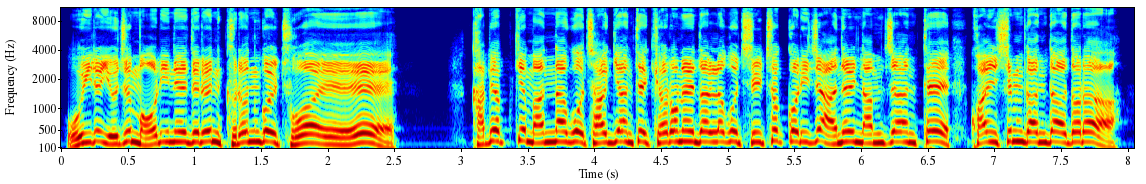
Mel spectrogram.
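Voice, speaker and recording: A man's voice: high-pitched, fairly quick, sharp tone, smooth, no room sound, clean studio sound. A man voicing an arrogant husband in his forties who mocks his wife and justifies his cheating. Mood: scornful. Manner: contemptuous, mocking, self-justifying. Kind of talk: dramatized story reading.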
